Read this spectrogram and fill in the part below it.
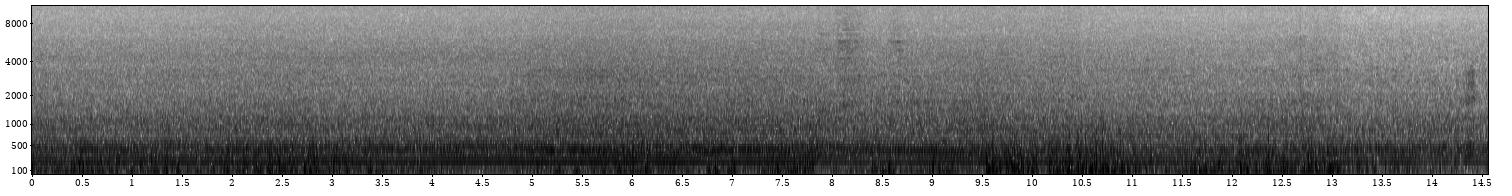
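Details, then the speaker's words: Mercedes-Benz W203 C220 CDI towed in non-running with code P2364 and no CAN bus activity, ignition on, engine off: loud steady whoosh of the radiator fan running at full speed, continuing after ignition off; faulty ECM suspected. "If you can hear that the radiator fan has activated. Let me check that. As you can see, the fan is at its full speed operating."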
